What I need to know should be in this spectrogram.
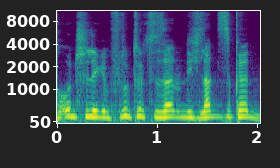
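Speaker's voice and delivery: usual speaking voice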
